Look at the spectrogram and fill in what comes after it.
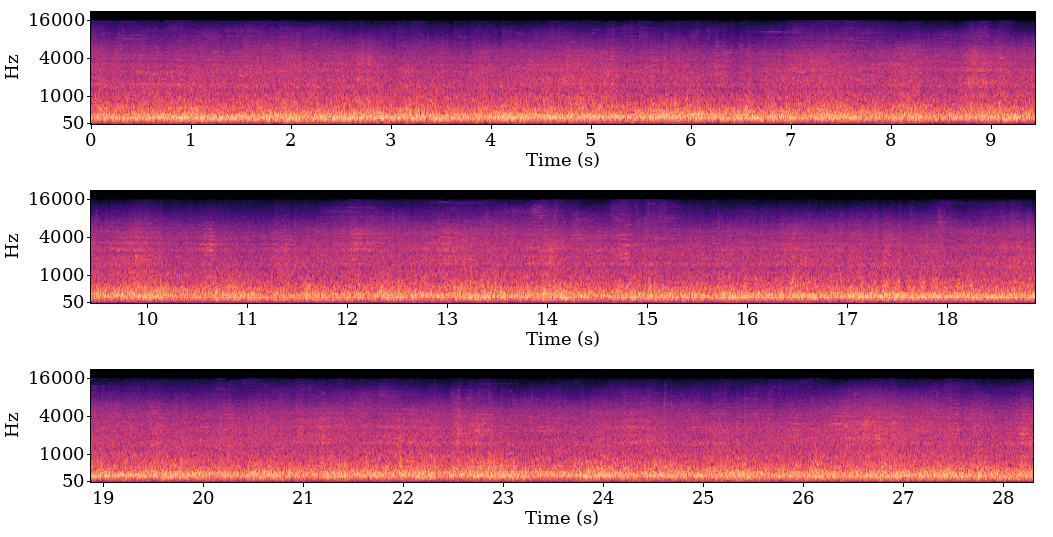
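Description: BNSF freight train rolling past at close range: a steady, continuous rumble of steel wheels on rail, with some clickety-clack.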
